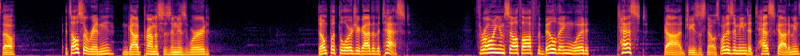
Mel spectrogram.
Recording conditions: large echoing room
